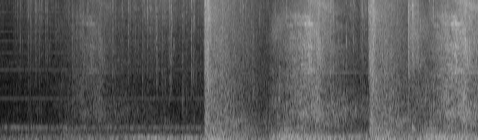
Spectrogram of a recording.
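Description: A fire roars and crackles, growing louder as it comes closer.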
